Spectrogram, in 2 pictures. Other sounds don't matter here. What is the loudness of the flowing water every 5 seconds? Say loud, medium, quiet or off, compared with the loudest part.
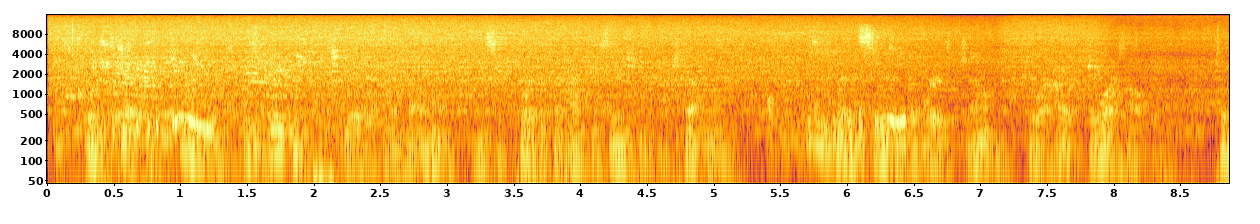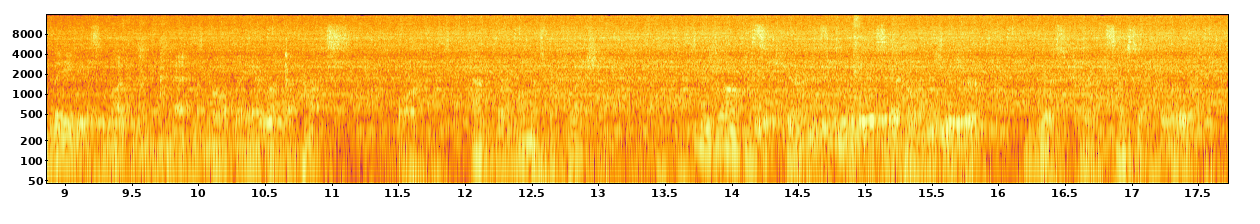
loud, medium, loud, loud.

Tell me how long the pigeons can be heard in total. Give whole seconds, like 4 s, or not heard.
7 s.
